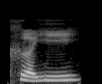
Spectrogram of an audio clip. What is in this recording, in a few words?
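"可疑" Mandarin Chinese; hsk; chinese-flashcards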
